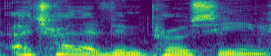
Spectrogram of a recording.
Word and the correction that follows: vinpocetine: How do you say it? – This is vinpocetine right here, which is in this.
